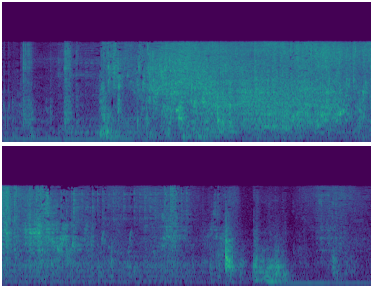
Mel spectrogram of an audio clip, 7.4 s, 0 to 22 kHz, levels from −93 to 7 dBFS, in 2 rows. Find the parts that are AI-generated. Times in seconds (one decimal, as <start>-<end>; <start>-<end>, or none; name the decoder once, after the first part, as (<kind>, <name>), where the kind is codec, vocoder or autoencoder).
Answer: 2.1-2.7 (codec, SNAC)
